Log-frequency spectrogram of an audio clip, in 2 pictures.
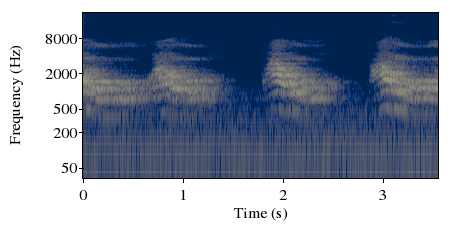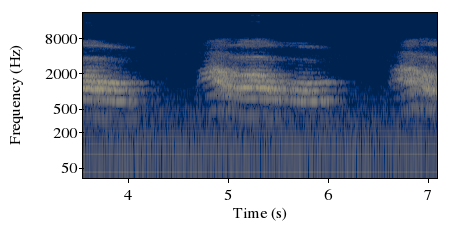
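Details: Bengal cat at its regular 8:02 meowing time, morning and evening; four loud, insistent meows with a falling tone, each roughly a second long, spaced about a second apart, with a faint background hum.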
